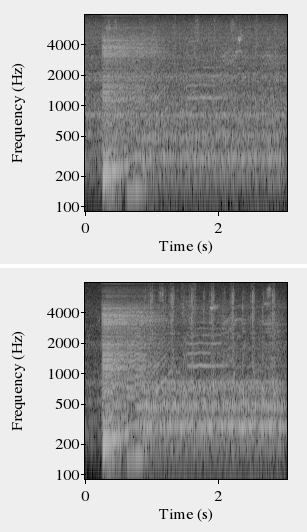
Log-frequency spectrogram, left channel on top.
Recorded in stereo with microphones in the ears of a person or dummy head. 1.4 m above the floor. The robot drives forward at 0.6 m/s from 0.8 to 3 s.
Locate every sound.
0.2 s a cupboard door: 15° right (ahead or behind), 0.8 m; by 3.0 s 5° right (ahead or behind), 2 m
